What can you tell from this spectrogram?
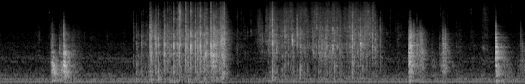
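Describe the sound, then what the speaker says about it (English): A deck of tarot cards is shuffled by hand close up, with several distinct riffle bursts and a longer rapid fluttering shuffle of card edges, separated by brief pauses and taps. "One more shuffle."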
